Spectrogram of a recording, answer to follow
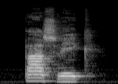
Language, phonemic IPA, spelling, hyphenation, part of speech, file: Dutch, /ˈpaːs.ʋeːk/, paasweek, paas‧week, noun, Nl-paasweek.ogg
- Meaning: 1. Easter Week 2. Holy Week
